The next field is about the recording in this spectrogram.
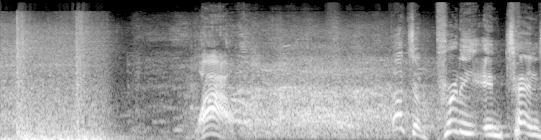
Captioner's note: audience laughs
